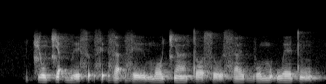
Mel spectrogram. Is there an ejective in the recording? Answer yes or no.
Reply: no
